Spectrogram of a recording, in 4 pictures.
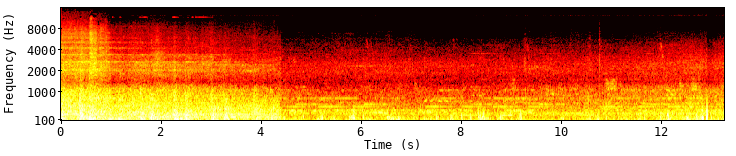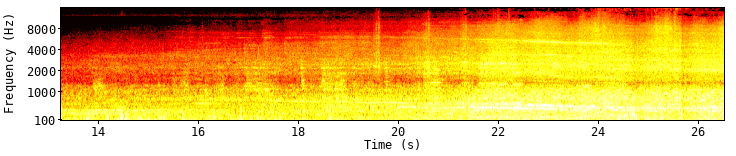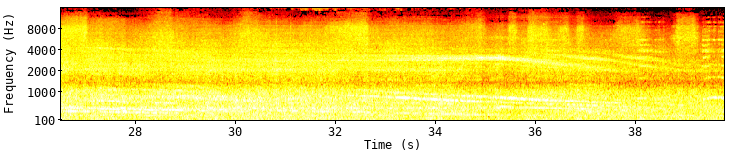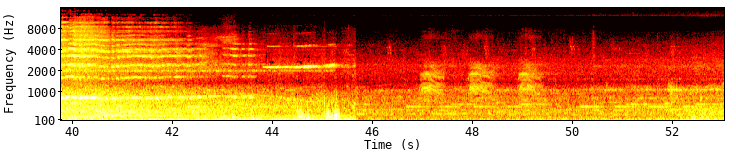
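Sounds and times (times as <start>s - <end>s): train wheels rumbling on rails: 0.0s - 4.4s.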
